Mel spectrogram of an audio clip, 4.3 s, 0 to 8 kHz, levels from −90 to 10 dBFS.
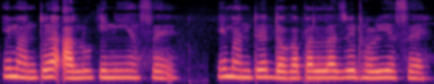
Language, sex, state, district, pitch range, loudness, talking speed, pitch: Assamese, female, Assam, Sonitpur, 230-250 Hz, -17 LUFS, 165 wpm, 240 Hz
